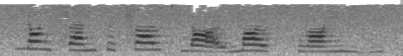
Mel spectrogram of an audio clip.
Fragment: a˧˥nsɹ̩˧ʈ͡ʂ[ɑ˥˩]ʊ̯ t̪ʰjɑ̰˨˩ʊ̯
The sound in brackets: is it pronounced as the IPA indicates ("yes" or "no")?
no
